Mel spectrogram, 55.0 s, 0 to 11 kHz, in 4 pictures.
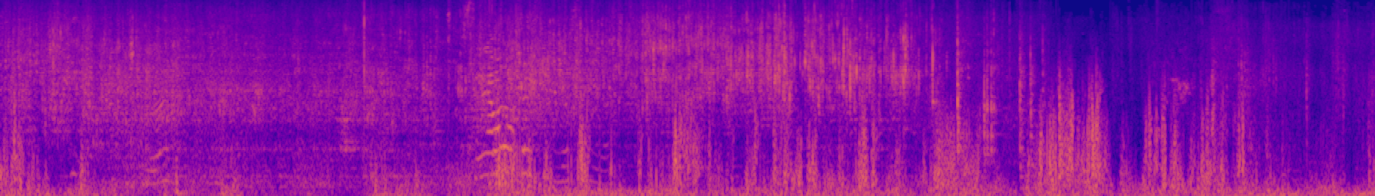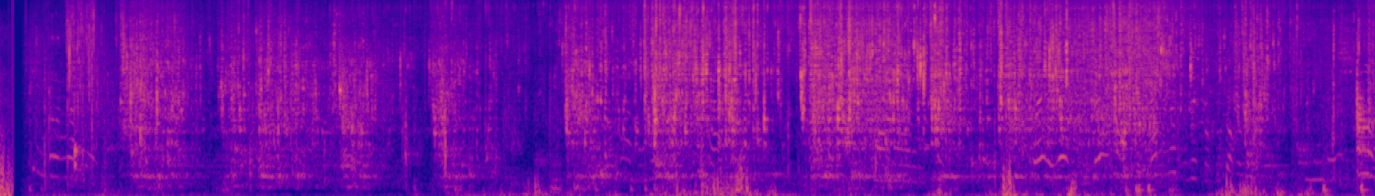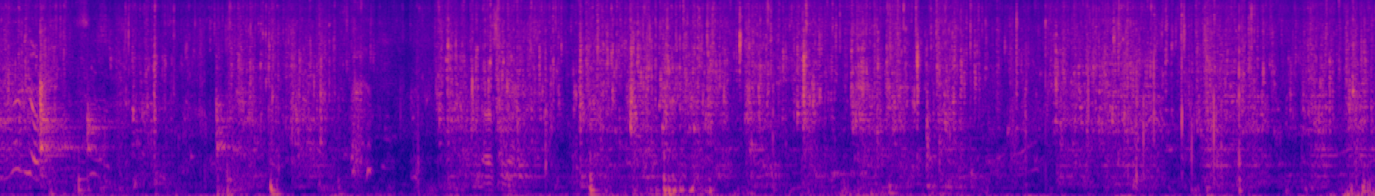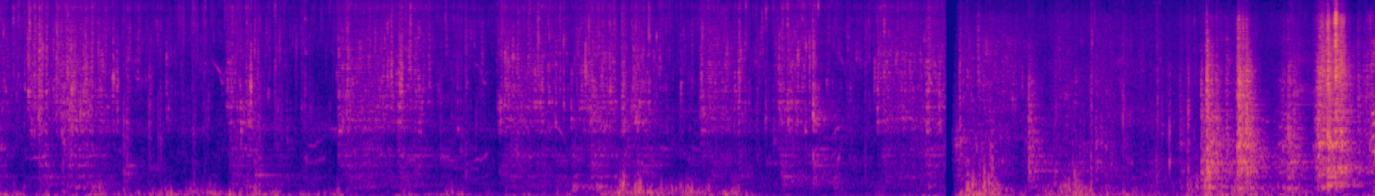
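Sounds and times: hose water splashing into pot: 0.0 - 9.8, 14.1 - 52.6
low rumbles: 0.0 - 14.8.

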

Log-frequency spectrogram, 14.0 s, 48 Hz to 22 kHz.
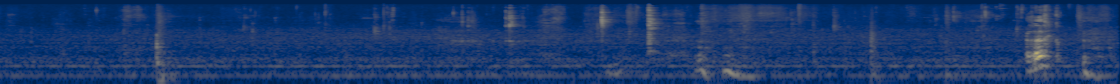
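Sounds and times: steady low background hum: 0.0 - 14.0
quiet chewing: 0.3 - 10.6, 11.5 - 13.8
low humming voice: 4.7 - 9.9, 12.8 - 14.0.

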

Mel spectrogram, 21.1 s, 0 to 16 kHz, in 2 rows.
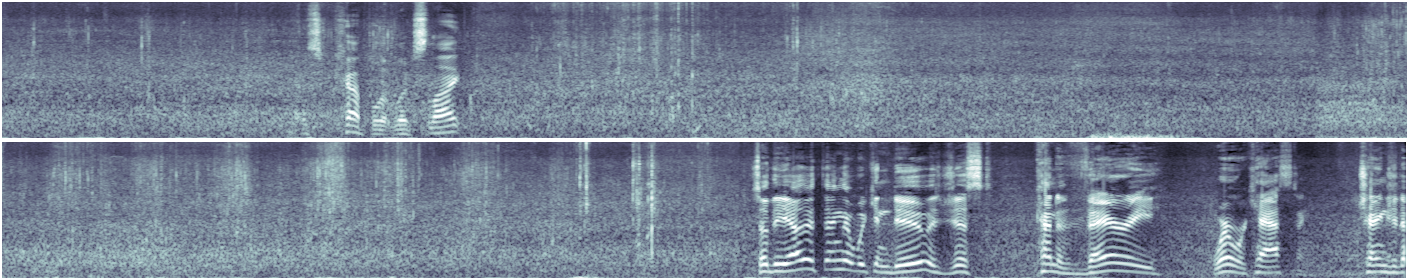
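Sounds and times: wind on microphone: 0.0 - 16.2
surf washing in shallow water: 0.0 - 21.0.

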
